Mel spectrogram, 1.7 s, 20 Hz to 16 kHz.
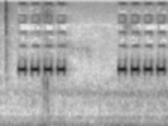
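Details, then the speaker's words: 2013 Nissan Altima 2.5 with keyless push-button start, brake pressed: two bursts of four quick beeps, dash lights come on, but no starter or engine sound; cause not yet diagnosed. "entonces vamos a pisar el freno y vamos a intentar encenderlo no hace nada solo se prenden ahí las luces del tablero pero no enciende"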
